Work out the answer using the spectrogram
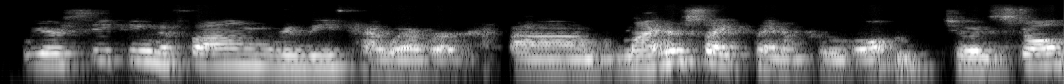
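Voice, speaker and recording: Lively intonation marks a woman's speech. She talks at a moderate pace and a fairly low pitch. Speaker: attorney presenting an application. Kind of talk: formal presentation at public hearing. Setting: township board meeting room, ceiling mics.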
